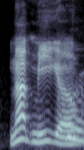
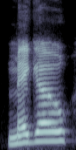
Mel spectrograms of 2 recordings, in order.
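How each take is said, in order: First: The first vowel sounds like the one in 'see'. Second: The first vowel sounds like the one in 'bed'. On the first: It is the official modern pronunciation. The speaker calls it wrong. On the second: It is said like Lego. The speaker calls it right. "Like Mega"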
